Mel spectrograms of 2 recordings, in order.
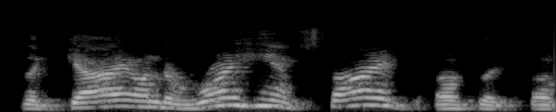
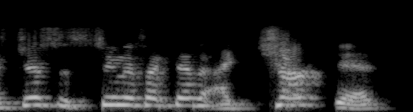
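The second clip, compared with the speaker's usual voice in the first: normal talking voice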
